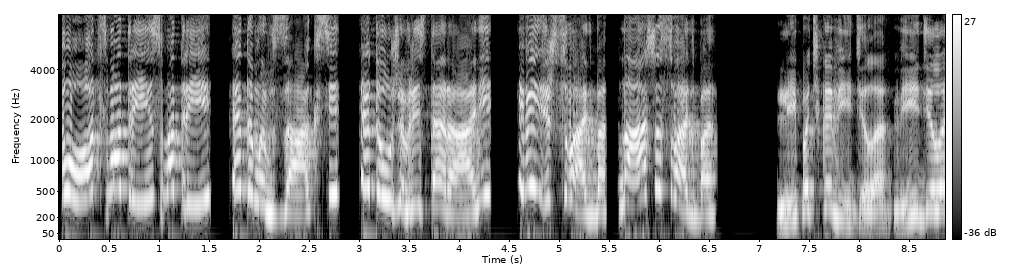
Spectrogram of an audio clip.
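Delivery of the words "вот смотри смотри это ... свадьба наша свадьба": much higher insistent woman's voice; wife showing photos. Acted. Wife shoves the wedding album at Lipochka, insistent high voice. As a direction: push the album at her, higher, pressing. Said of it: "приговаривая".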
